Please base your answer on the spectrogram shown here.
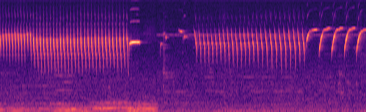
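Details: Canary singing a masteran for young birds: a long rapid buzzy trill, one sharp note and a short gap, another fast trill, then a few high down-slurred whistles.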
